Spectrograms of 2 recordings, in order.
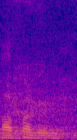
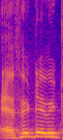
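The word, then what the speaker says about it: affidavit: हाफाडेविट। तो हाफाडेविट नहीं होता है। एफिडेविट होता है।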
